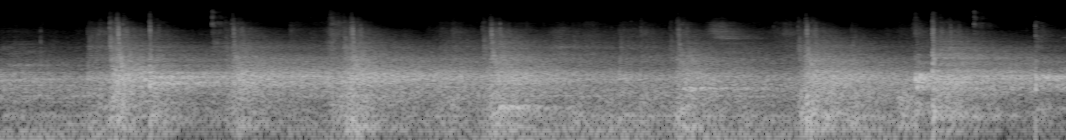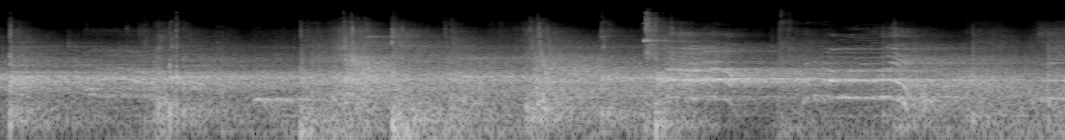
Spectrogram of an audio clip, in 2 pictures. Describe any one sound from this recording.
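A racquetball smacks sharply off the walls, echoing around a large hard-walled room.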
